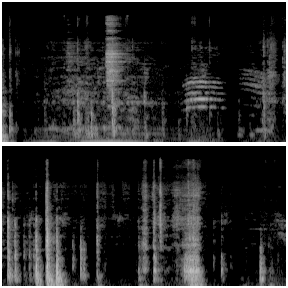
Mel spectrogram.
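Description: A cat meows briefly twice in the first half. This is followed by a run of sharp knocks and clicks as a screwdriver and lamp sockets are handled on a plywood board; the loudest come about five and seven seconds in.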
